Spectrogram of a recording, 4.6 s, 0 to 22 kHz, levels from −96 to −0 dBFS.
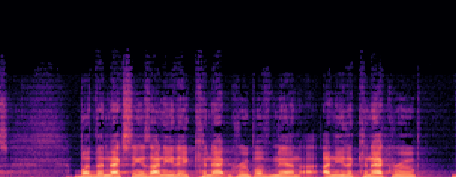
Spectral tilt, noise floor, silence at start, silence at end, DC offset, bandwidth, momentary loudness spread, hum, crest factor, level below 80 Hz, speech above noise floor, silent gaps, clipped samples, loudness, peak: -6.5 dB/octave; -48 dBFS; 0 s; 0 s; under 0.1%; 12 kHz; 7 LU; none; 20 dB; -44 dBFS; 28 dB; none; under 0.1%; -20 LUFS; 0 dBFS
